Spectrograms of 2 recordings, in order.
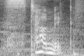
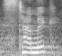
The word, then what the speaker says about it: stomach: correct to say this try to pronounce it with me stomic so it's kind of sta with an a STA and then mck with an e stck my stomach is full this is the right way to pronounce this word it's not correct to say stomach it's not a like father it's not an a it's a short sound uh like cup and up and cut uh St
